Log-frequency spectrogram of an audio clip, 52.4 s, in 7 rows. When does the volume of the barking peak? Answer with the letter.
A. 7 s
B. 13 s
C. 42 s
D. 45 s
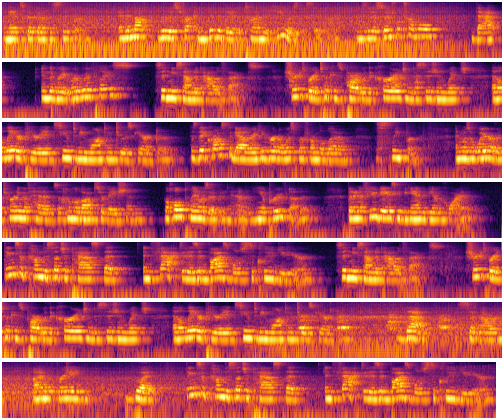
C.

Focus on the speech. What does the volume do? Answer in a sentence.
The loudness of the speech stays about the same.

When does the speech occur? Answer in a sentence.
You can hear the speech from 0.0 to 42.8 s and from 43.4 to 52.3 s.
